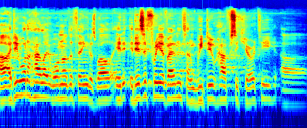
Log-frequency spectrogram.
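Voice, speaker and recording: Talking at a very fast pace, a man keeps his fairly high voice on a fairly even line. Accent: British. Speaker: conference host. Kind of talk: conference announcements. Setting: stage with audience.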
